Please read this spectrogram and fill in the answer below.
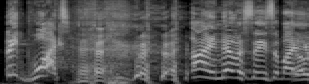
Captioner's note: laughing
